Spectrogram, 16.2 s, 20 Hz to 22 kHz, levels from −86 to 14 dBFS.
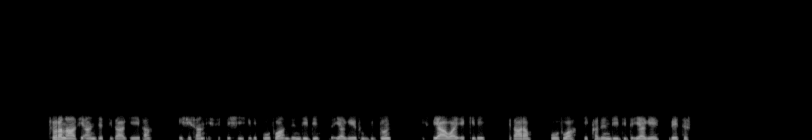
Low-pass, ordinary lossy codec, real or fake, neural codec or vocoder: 3.6 kHz; Opus, 16 kbps; real; none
